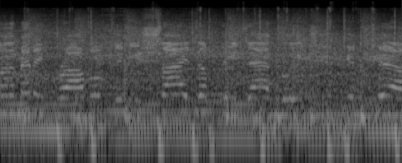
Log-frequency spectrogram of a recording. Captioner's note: crowd cheering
